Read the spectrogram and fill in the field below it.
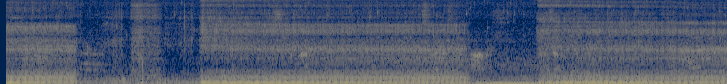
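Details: A female Siamese cat growls in a low, steady rumble, broken by brief pauses for breath, after catching a bird.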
